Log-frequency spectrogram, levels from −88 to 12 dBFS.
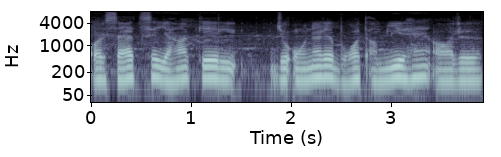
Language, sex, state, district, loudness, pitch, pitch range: Hindi, male, Chandigarh, Chandigarh, -16 LUFS, 130 Hz, 120-140 Hz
